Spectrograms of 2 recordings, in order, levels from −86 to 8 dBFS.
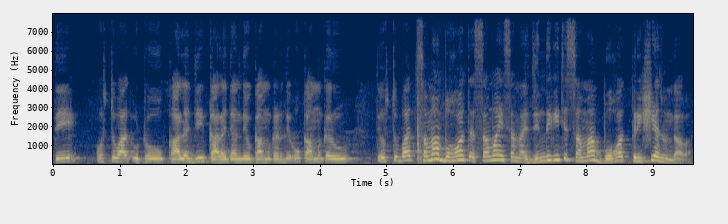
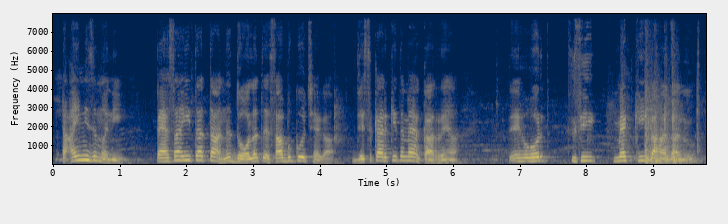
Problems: constant background noise, background conversations at intervals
